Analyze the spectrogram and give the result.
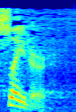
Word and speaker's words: Seder: During the Passover Seder, and again, and my little postage stamp here, that this is pronounced Seder. So don't suffer from the great vowel shift.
